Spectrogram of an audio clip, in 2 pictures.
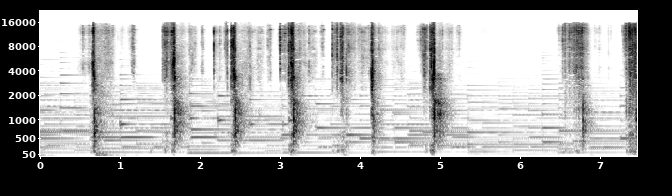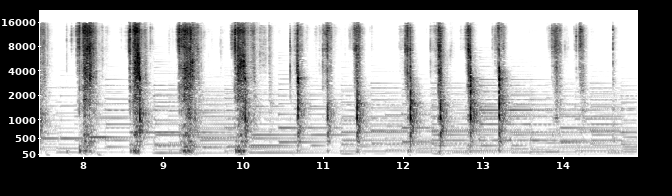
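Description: A large kitchen knife chopping a red onion on a wooden cutting board. The blade knocks sharply on the board about once or twice a second, pauses around the middle, then chops faster near the end.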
